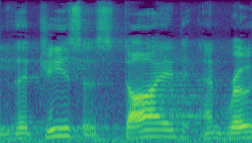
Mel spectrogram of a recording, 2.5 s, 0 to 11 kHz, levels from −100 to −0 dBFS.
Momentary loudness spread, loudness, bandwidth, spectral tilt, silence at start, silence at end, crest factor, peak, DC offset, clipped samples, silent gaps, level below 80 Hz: 14 LU; -23 LUFS; 11 kHz; -4 dB/octave; 0 s; 0 s; 18 dB; -4 dBFS; under 0.1%; under 0.1%; none; -46 dBFS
